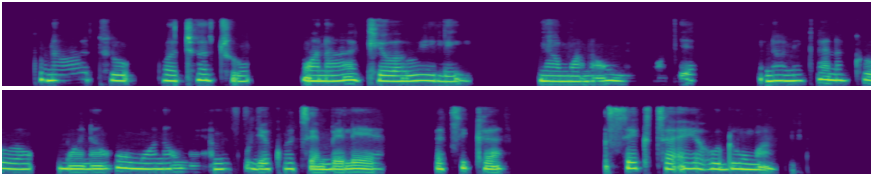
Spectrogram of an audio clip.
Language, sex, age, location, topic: Swahili, female, 18-24, Wajir, government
